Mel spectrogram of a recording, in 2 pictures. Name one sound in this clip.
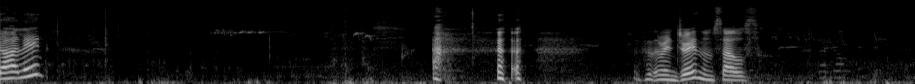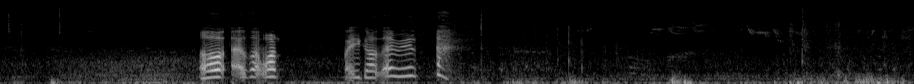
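A pigeon's wings flap as it flies.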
